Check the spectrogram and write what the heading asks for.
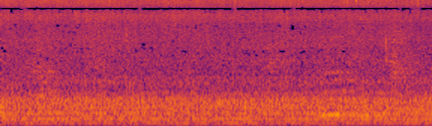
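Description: Sliced fennel and orange pieces frying in a pan while being stirred with a metal spoon, a steady sizzle over a low, even kitchen hum.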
